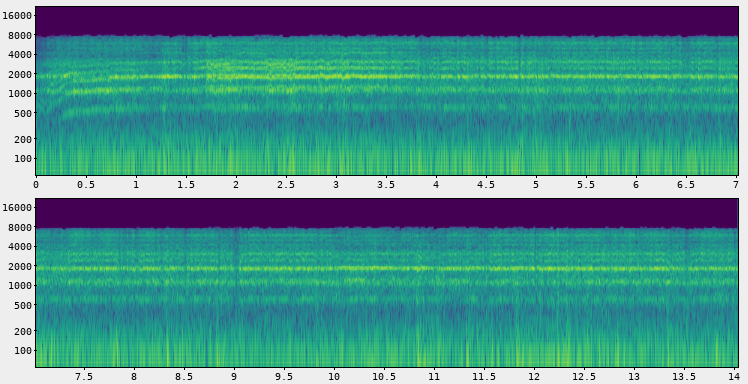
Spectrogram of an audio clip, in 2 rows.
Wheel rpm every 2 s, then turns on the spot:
130, 160, 160, 160, 160, 160, 160.
none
